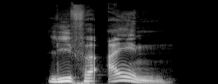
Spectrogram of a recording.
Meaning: first/third-person singular subjunctive II of einlaufen
- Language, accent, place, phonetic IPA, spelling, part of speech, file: German, Germany, Berlin, [ˌliːfə ˈaɪ̯n], liefe ein, verb, De-liefe ein.ogg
